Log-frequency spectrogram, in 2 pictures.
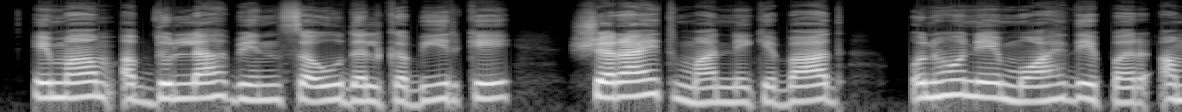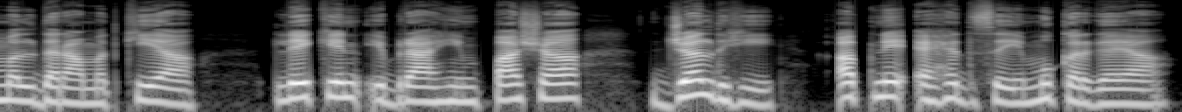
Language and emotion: Urdu, neutral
